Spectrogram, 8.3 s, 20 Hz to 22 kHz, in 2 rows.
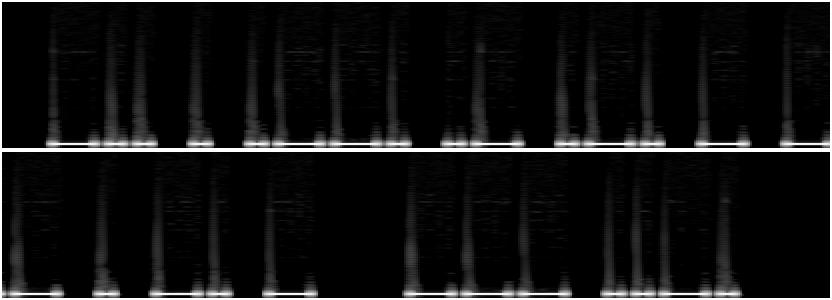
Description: Morse code, heard as a keyed tone, about 17 wpm, 700 Hz. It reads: DEPARTMENT OF
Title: Sentences from Top 1000 Words - Review Part 5 - 17wpm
